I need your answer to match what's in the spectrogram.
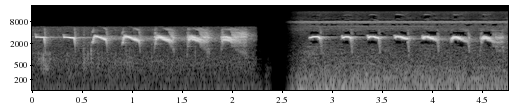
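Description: Songs of a yellow-breasted antbird and a Peruvian antbird play one after the other, each a steady series of about eight clear, rising chirps; the second is slightly hissier, with a faint high tone and low rumble underneath.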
